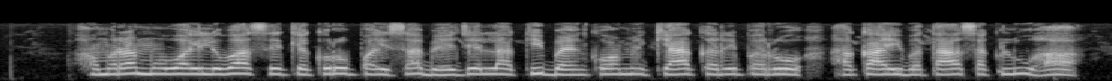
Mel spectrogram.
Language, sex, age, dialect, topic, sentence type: Magahi, male, 51-55, Central/Standard, banking, question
